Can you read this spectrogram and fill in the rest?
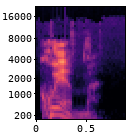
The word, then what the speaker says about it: cwm: C-W-M. – No one knows how to pronounce that even. – There's no vowel. – It's C-W-M. Like Welsh. – Yes, it is. I looked it up. – It's Welsh.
